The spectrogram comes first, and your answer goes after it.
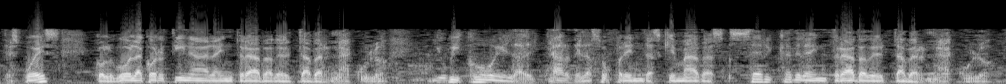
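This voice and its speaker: A man narrating dramatized scripture from a script in a solemn, deliberate storytelling manner. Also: deep voice, big pitch swings, vocal fry. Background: music.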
